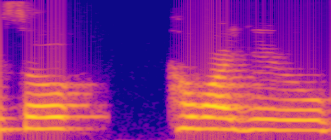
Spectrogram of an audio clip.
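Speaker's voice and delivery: high, pitying, sorry-for-you tone. Retelling how people ask about being unemployed: imitating a pitying voice. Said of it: "in a pitying voice".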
